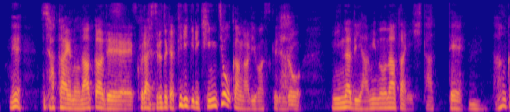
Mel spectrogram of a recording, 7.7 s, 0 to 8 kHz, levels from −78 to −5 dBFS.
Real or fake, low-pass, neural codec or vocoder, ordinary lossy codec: fake; 7.2 kHz; codec, 16 kHz, 4 kbps, X-Codec, WavLM features, trained on Multilingual LibriSpeech; AAC, 32 kbps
